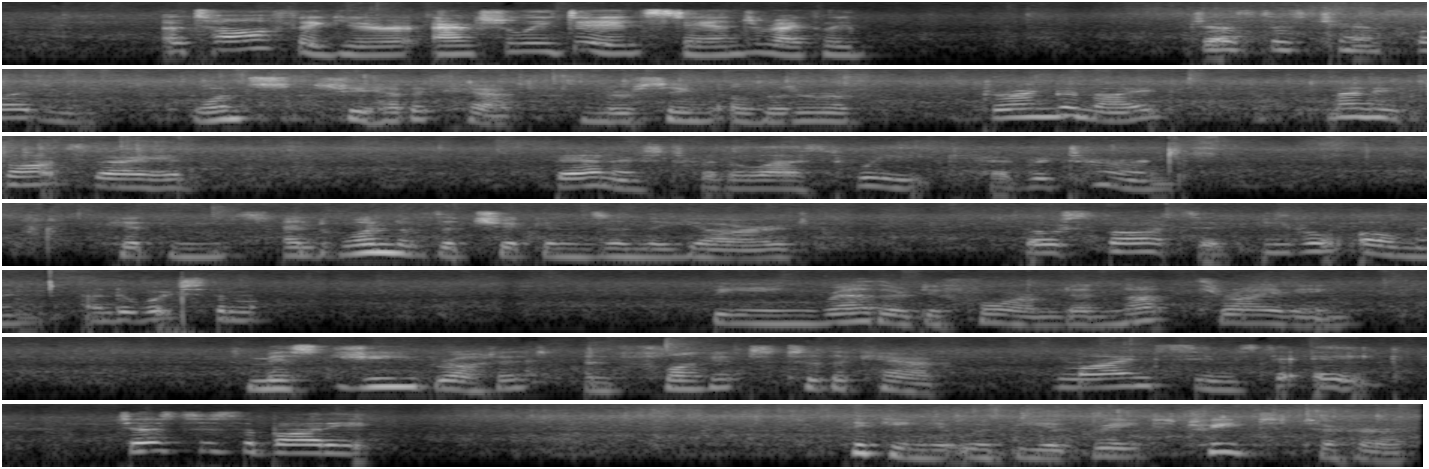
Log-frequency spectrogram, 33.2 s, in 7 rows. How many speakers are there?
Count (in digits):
3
